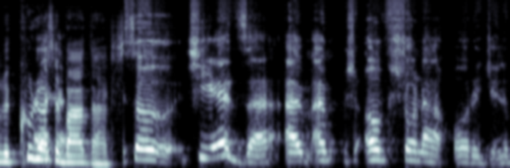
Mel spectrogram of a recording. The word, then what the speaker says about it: Chiyedza: Chiyedza, try to pronounce it correctly.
